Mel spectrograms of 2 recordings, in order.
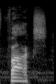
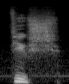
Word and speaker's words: Fuchs: the same way, and he pronounced it Fox. This guy pronounces it Fuchs.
